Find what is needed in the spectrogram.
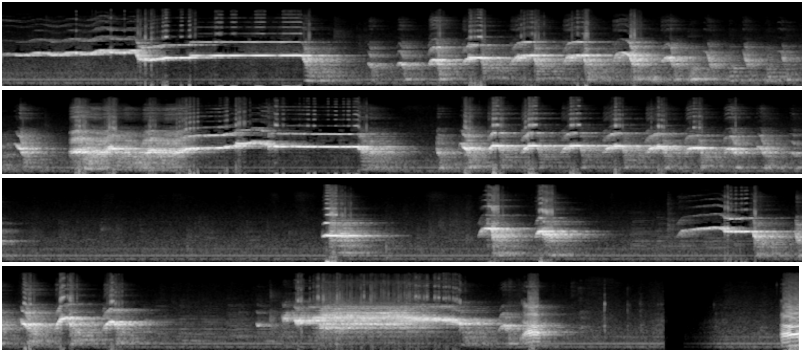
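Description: Imitated bull elk bugling, blown through a long bugle tube. High whistled notes glide up and break downward, and runs of pulsing chuckles follow. The calls come in several bouts with a pause past the middle and a loud squealing call near the end.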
